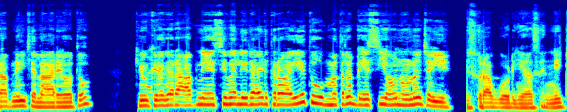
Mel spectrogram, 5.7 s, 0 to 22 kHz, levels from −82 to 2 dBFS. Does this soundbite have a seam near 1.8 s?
no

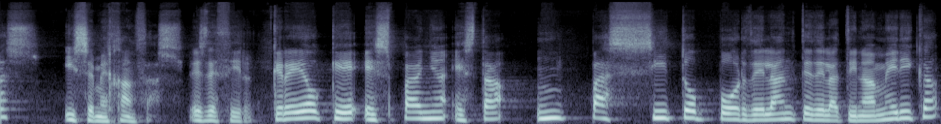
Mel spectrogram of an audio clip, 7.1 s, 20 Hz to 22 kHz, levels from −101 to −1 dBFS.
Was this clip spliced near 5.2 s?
no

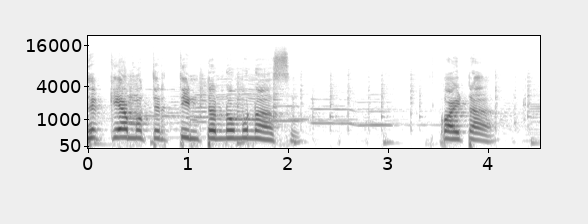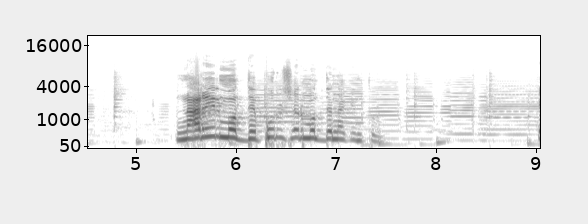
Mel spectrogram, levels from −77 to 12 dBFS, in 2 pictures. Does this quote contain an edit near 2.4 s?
no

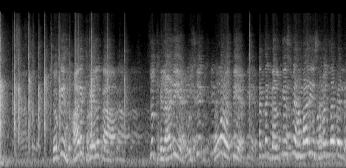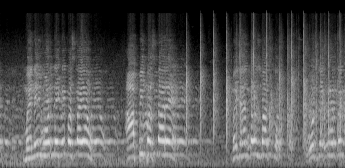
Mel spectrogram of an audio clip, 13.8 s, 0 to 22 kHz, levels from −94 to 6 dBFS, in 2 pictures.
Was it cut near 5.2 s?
yes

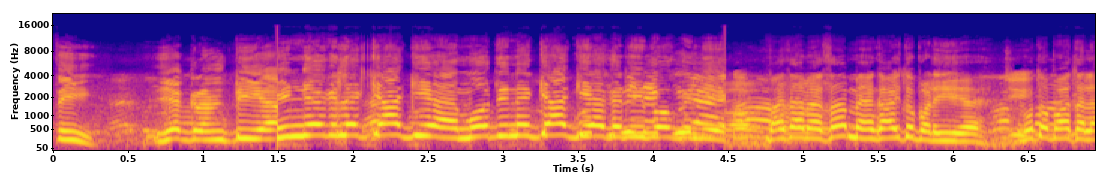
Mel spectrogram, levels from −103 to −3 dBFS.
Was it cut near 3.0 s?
no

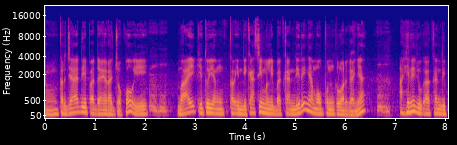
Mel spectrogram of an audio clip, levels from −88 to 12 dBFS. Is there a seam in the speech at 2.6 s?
no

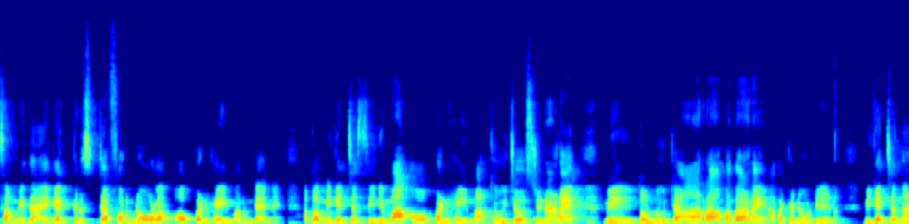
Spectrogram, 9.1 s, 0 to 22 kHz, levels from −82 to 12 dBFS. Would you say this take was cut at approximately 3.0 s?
no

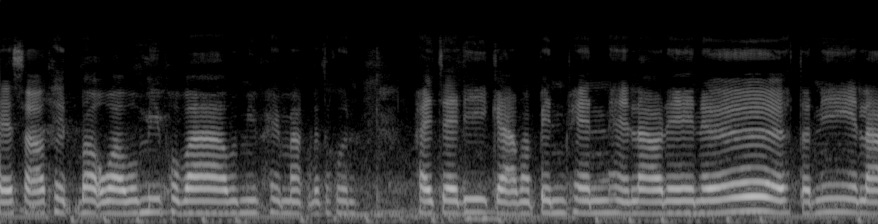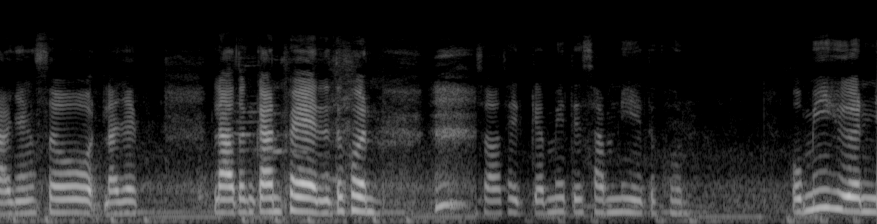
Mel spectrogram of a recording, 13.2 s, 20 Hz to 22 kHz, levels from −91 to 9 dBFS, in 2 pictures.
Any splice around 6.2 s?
no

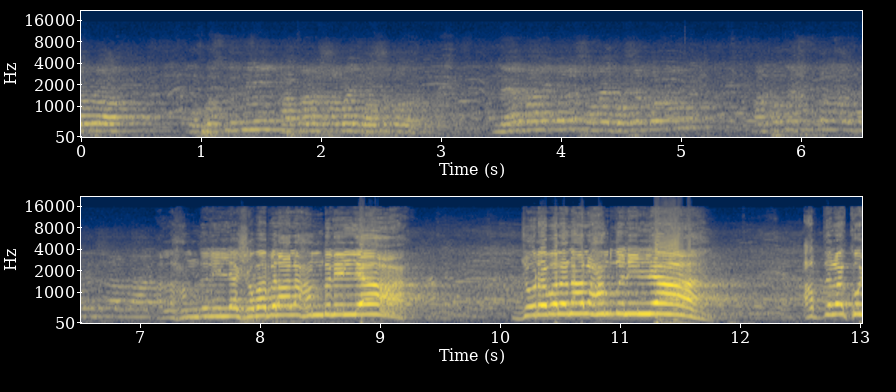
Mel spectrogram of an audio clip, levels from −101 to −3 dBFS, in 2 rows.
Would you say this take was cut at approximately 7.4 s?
yes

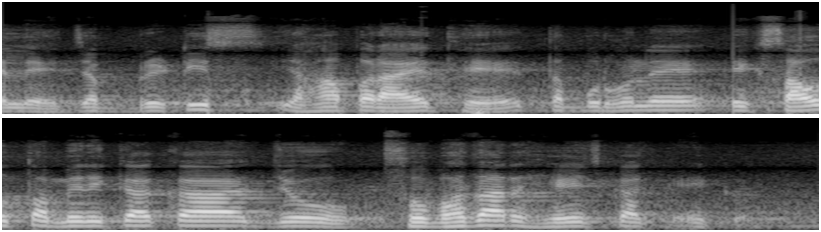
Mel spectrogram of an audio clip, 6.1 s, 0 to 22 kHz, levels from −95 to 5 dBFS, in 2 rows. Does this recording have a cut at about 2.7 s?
yes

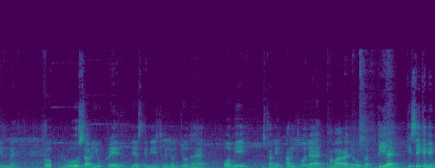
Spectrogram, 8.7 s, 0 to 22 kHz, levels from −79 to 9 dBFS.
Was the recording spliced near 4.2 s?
no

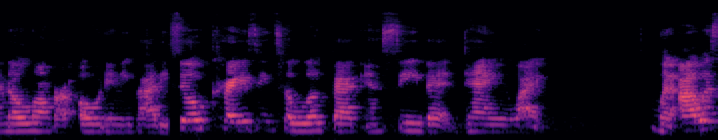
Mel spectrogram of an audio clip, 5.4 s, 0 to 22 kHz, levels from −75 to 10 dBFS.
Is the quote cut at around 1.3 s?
yes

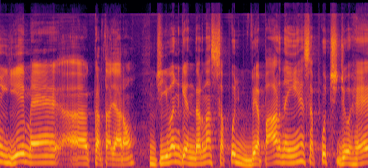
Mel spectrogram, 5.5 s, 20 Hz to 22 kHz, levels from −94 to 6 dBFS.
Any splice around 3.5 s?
no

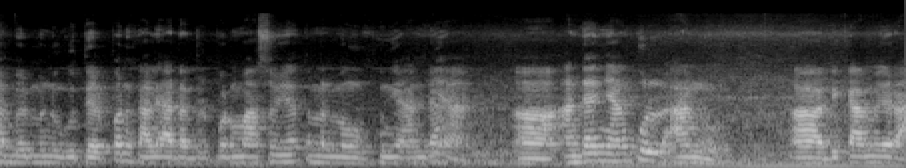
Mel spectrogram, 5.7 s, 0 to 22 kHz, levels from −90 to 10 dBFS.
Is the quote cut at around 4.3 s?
no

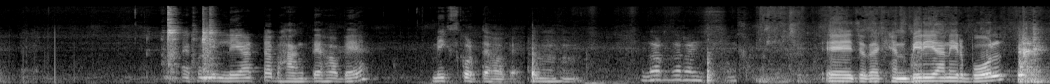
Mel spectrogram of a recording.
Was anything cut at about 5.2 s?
yes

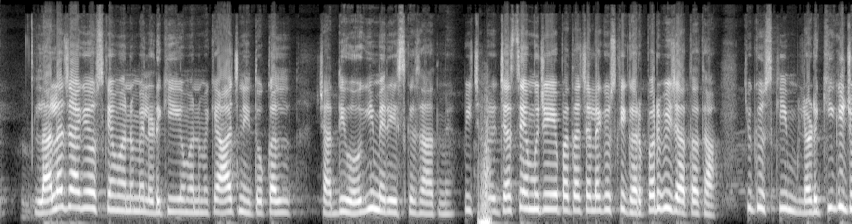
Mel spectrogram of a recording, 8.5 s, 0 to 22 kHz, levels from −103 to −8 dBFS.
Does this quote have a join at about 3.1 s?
no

